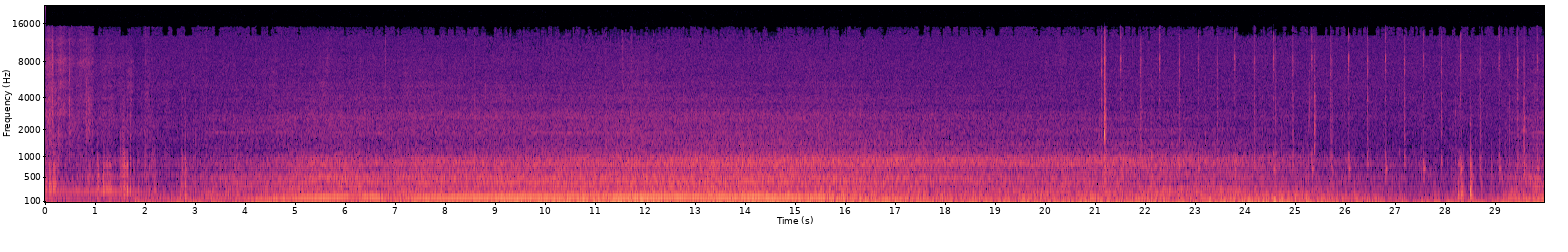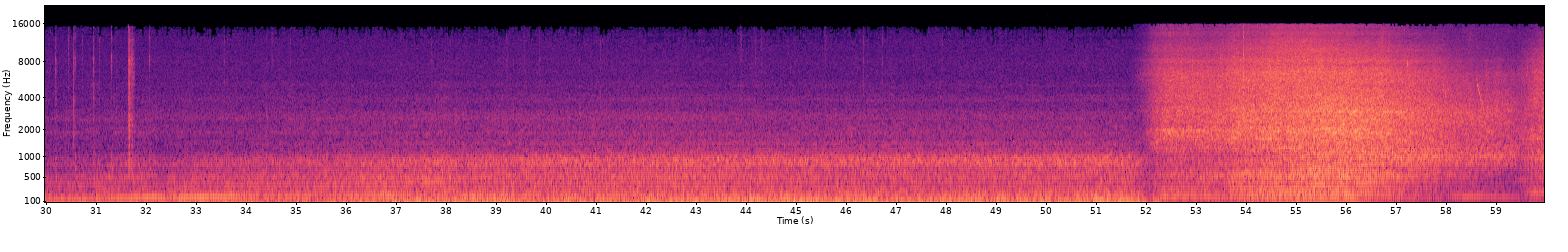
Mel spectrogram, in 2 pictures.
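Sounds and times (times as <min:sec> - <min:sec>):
car engine accelerating: 0:00.0 - 0:59.9
road noise: 0:00.0 - 0:59.9.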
